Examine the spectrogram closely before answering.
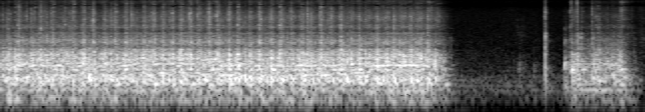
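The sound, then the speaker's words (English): A sewing machine runs fast and steady, a dense rapid rattle of stitching that stops abruptly; after a short pause and a single click it starts up again briefly. “That mystery sound was the sound of my sewing machine.”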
